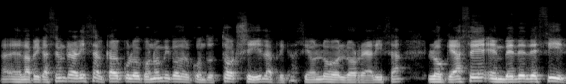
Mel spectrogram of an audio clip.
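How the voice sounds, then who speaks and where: A man with medium pitch at a very fast pace. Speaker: product manager. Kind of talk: webinar Q&A presentation. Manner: animated.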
